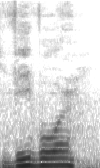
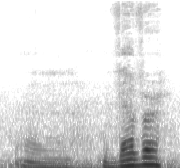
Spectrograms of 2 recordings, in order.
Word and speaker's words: Vevor: I don't know if it's Vevor. Vevor. I think a couple people online call it Vevor, like a beaver.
